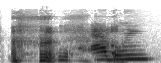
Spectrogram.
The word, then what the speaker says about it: Abilene: she is currently a financial aid loan coordinator at mcmurray university located in abilene am i saying that right abilene yes abilene abilene i'm so sorry texas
